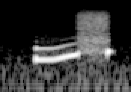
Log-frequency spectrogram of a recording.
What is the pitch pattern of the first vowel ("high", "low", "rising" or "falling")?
rising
